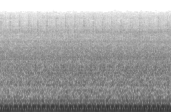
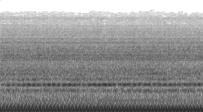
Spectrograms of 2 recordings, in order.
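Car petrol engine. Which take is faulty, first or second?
second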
